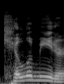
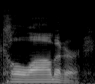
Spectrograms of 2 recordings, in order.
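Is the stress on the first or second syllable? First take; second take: first; second. First: The stress is on the first syllable. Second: The stress is on the second syllable. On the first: It follows the pattern of kilogram and kiloliter. The speaker calls it right. "It should be kilometer" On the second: This is how Canadians usually say it. The speaker calls it wrong. "and yet we say kilom- kilometer"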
